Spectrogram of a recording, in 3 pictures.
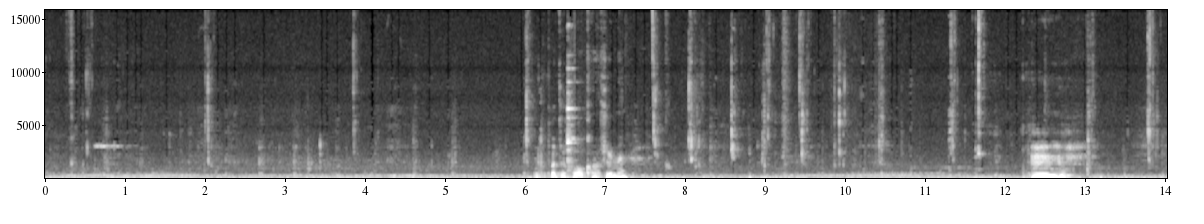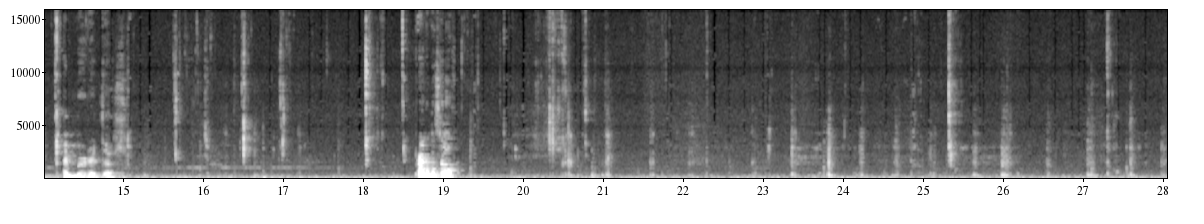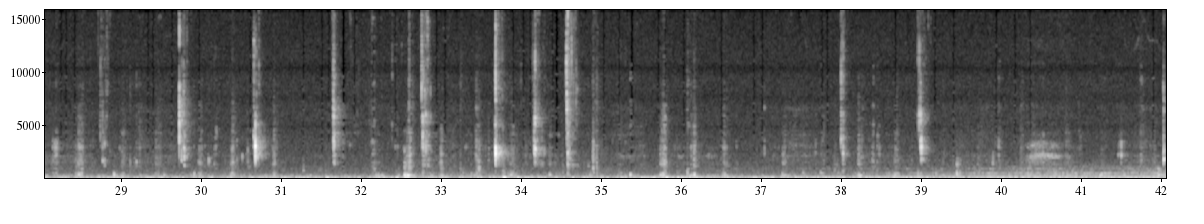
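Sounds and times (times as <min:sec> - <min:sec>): tortilla chips crunching: 0:19.7 - 0:31.0.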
